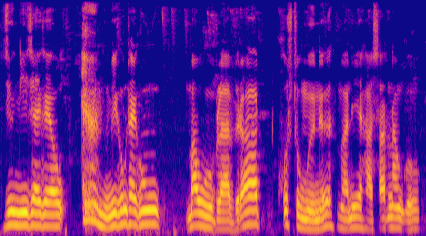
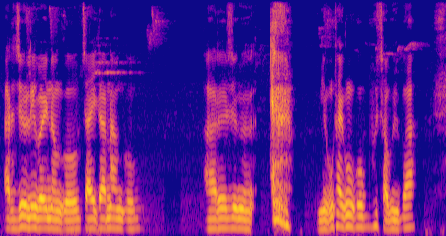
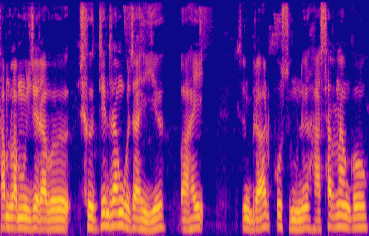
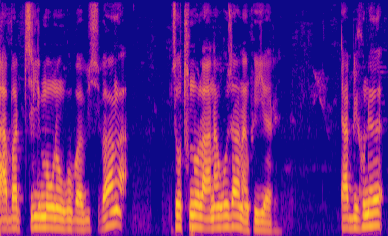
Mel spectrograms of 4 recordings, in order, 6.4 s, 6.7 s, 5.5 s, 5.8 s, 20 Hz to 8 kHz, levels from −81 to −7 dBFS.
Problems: constant background noise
